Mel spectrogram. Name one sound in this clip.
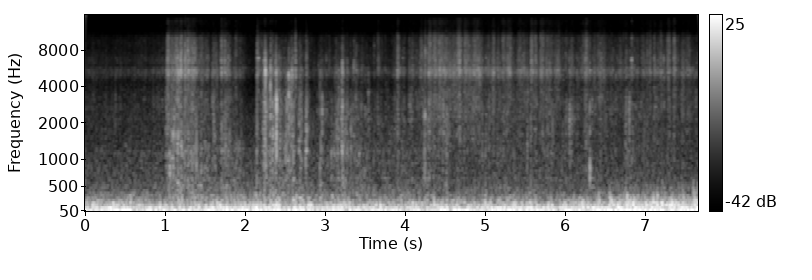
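Tyres crunch and rattle over loose gravel.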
